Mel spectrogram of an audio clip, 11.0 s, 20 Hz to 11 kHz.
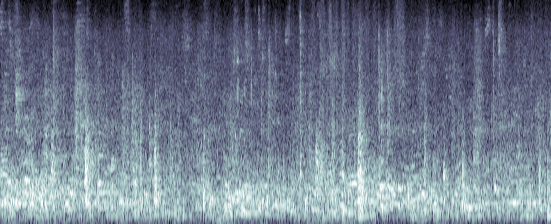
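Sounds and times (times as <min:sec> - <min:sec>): murmur of voices: 0:00.0 - 0:11.0
scattered clicks and knocks: 0:05.1 - 0:07.8.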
